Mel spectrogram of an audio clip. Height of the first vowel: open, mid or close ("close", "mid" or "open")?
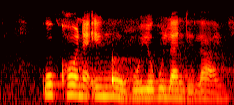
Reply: close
